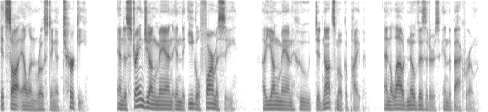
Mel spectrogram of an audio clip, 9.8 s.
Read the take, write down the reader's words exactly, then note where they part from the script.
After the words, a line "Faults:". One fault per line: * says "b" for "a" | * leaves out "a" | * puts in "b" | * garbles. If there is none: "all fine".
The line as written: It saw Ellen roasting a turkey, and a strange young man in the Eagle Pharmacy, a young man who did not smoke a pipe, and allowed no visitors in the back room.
It saw Ellen roasting a turkey, and a strange young man in the Eagle Pharmacy, a young man who did not smoke a pipe, and allowed no visitors in the back room.
Faults:
all fine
